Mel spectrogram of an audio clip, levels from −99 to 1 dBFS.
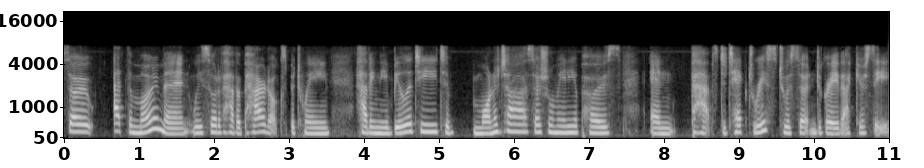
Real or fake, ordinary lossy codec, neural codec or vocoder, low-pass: real; AAC, 48 kbps; none; 7.2 kHz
